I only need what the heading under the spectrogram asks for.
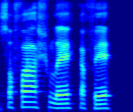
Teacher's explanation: o acento agudo ele vem aqui indicando um timbre aberto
